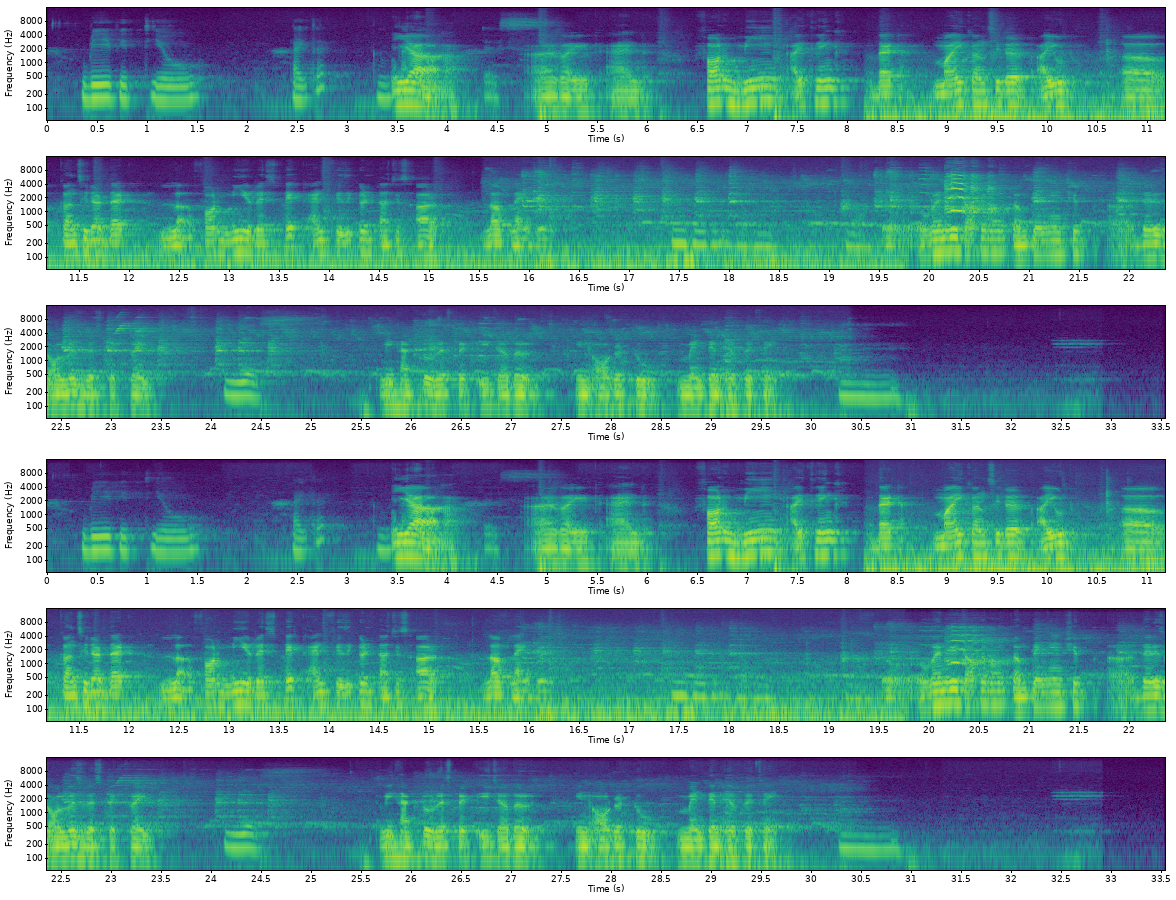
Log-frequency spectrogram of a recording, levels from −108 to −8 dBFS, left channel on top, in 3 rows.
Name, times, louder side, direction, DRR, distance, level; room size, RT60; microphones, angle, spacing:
voice 1, 0.4-1.5 2.5-2.8 3.3-3.9 4.4-4.9 17.4-18.5 19.2-19.5 24.1-24.9 25.5-26.2 27.7-27.9 30.3-31.1, left 2 dB, 55° left, 1.1 m, -35 dB
sound 1, 2.6-20.6, equal, 5° left, 6.9 m, -48 dB
voice 2, 3.4-4.2 4.8-6.1 6.6-10.3 10.7-15.2 15.5-16.3 19.5-23.5 25.7-29.7, right 2 dB, 25° right, 1.0 m, -27 dB
Boat Water vehicle, 8.2-19.8, right 2 dB, 75° right, 1.0 m, -33 dB
Fowl, 15.5-30.4, left 5 dB, 75° left, 3.5 m, -38 dB
28.5 x 26.0 x 6.8 m
head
